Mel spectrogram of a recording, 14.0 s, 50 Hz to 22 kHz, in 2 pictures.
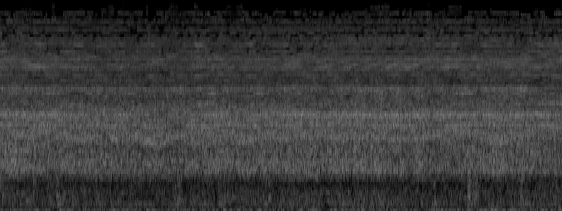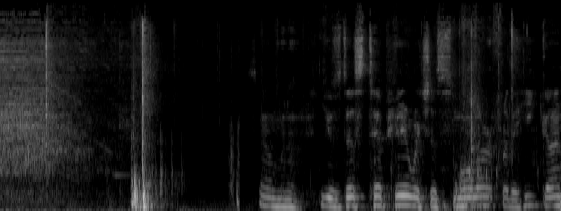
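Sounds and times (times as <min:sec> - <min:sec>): heat gun blowing: 0:00.0 - 0:08.9.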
